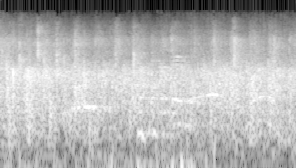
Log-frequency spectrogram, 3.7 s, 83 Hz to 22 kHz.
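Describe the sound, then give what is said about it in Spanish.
Sustained audience applause at a quiz contest, for the Joaquín Rodrigo team after it reaches 17 points, a dense, steady wash of many hands clapping at once with no clear individual beats, staying fairly loud throughout, with faint voices mixed in underneath. “Bueno, chicos, un aplausazo, ¿no?”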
